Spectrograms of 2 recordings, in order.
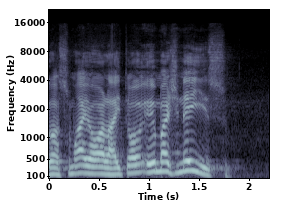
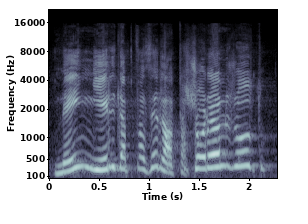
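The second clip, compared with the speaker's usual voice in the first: higher, indignant imagined complaint; exasperated Maria; 7 semitones higher than usual. Acted. Preacher imagines Maria seeing Jesus cry, exasperated. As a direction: play Maria rising into mock exasperation. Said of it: "sabe o que eu imagino?".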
